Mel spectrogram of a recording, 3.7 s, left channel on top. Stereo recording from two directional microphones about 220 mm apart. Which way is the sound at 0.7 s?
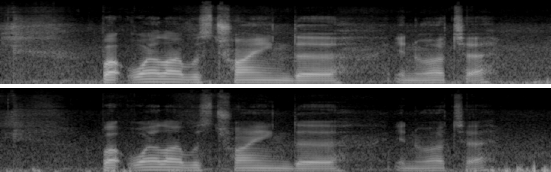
Centre (ahead or behind).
